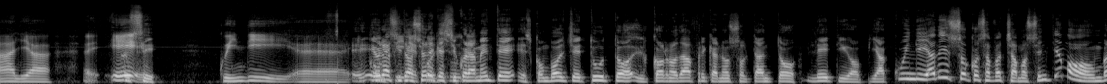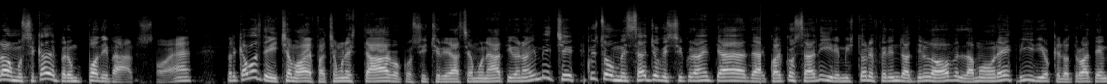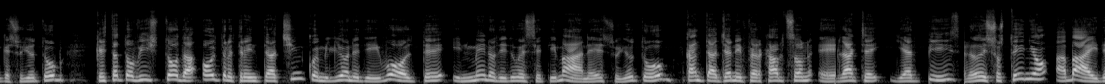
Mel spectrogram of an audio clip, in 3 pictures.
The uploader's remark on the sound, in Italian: abbiamo al telefono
